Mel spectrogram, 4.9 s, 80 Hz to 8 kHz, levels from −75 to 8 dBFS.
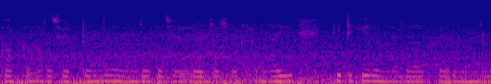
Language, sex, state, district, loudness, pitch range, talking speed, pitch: Telugu, female, Andhra Pradesh, Guntur, -36 LUFS, 175-190 Hz, 110 wpm, 180 Hz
